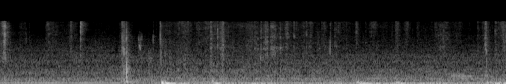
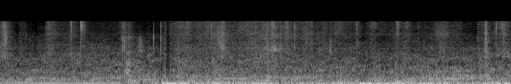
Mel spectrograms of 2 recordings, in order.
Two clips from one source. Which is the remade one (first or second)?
second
